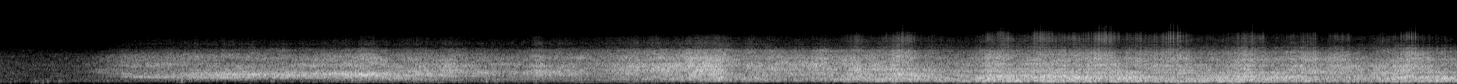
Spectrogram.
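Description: A jet aircraft roars loudly overhead.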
